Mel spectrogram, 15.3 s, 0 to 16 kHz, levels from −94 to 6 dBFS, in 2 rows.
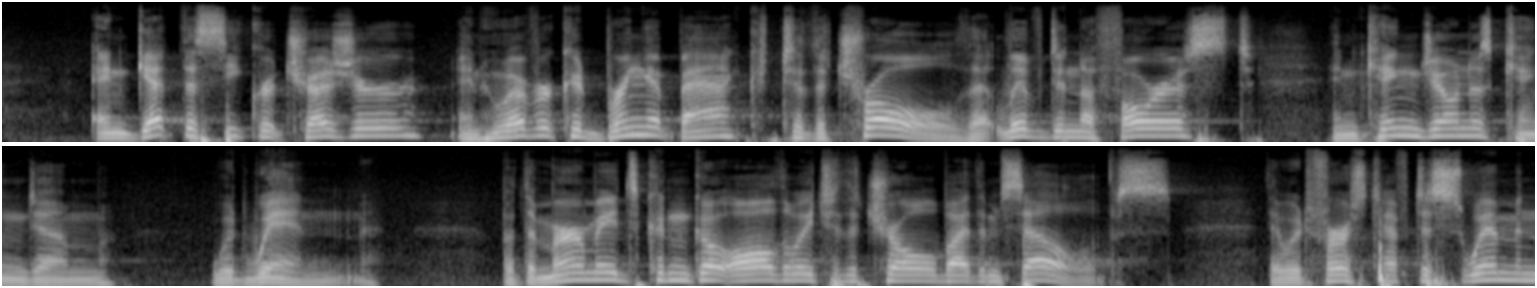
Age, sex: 30-49, male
